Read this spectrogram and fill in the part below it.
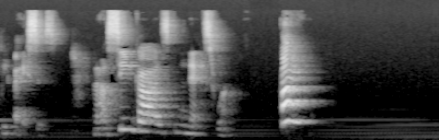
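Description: A young woman speaks cheerfully and close up.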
